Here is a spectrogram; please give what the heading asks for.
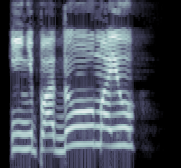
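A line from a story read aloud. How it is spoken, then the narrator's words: Boy shouting. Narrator (Russian): закричал мальчишка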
